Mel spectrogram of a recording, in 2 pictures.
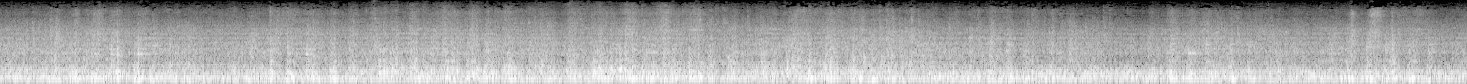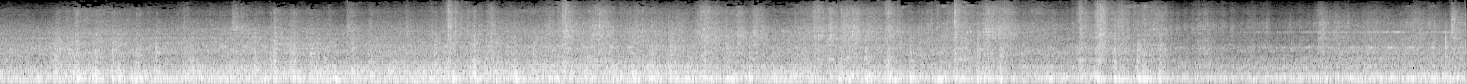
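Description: Freight train hopper cars rolling past, steel wheels clacking over rail joints with a steady rumble, the sharp clacks more frequent in the second half. Near the end the clatter gives way to a quieter, steadier rumble as a diesel locomotive approaches.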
